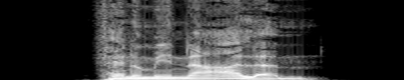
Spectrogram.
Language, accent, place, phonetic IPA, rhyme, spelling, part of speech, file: German, Germany, Berlin, [fɛnomeˈnaːləm], -aːləm, phänomenalem, adjective, De-phänomenalem.ogg
- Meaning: strong dative masculine/neuter singular of phänomenal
